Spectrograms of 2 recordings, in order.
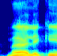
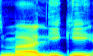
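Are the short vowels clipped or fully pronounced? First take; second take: clipped; fully pronounced. First: It is rushed, with short vowels clipped. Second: It is careful, with short vowels fully voiced. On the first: The speaker calls it wrong. "if I read it quickly" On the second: The speaker calls it right. "So it's maliki"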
